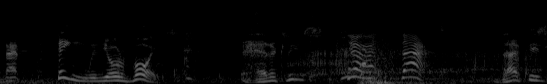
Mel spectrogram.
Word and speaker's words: Heracles: you doing there that thing with your voice heracles yeah that that is how it's supposed to be pronounced oh get a room foreign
